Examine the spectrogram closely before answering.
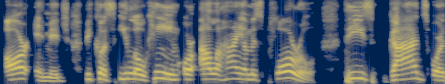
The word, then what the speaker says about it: Elohim: people meaning the judges were called alayam which some people pronounce as Elohim these are the rulers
